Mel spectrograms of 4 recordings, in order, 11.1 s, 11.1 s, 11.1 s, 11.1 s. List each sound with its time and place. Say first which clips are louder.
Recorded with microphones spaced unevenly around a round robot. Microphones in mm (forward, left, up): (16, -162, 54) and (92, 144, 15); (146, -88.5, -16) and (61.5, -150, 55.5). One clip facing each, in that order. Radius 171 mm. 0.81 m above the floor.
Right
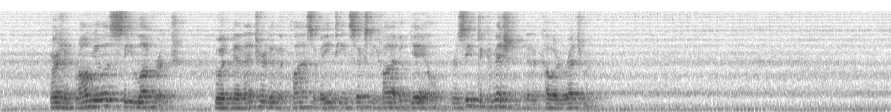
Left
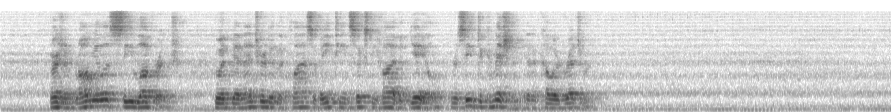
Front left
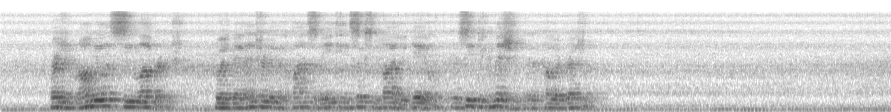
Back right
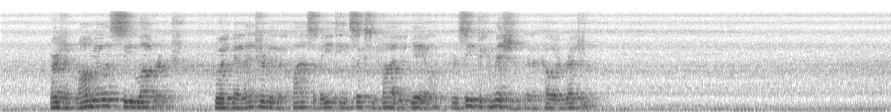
0.6 s a man speaking: left 1 dB, back right 3 dB; 150° left, 2.0 m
